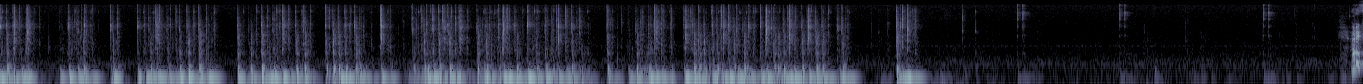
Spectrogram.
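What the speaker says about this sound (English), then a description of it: "can anyone hear my keyboard clacking when I'm doing that?" Rapid clacking of a computer keyboard during a Subnautica gaming session, dense bursts of keystrokes for about thirteen seconds, then a few sparse clicks in quiet, close and fairly loud.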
